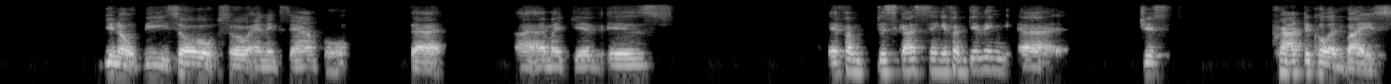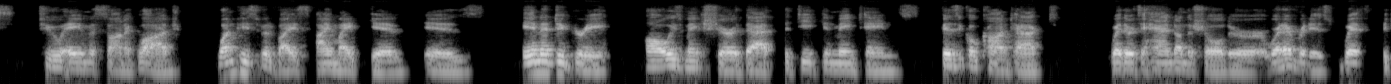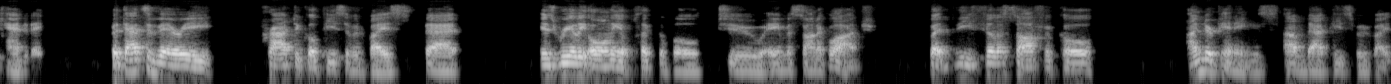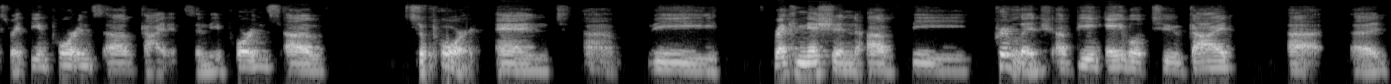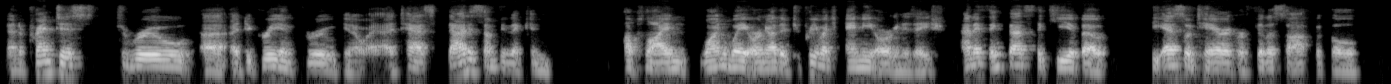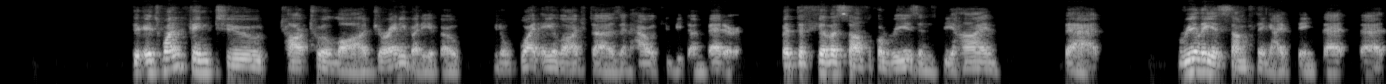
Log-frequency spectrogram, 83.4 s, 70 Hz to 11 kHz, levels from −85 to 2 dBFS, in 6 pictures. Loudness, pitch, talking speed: -24 LUFS, 105 Hz, 135 wpm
